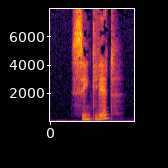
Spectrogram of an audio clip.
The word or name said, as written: singlet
